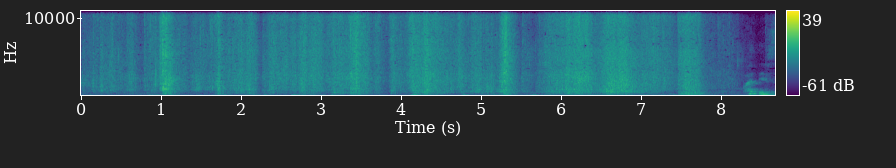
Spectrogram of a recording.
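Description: Wrapping on a soft package rustling and crinkling steadily as it is pulled open by hand, with sharper crackles every second or two.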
